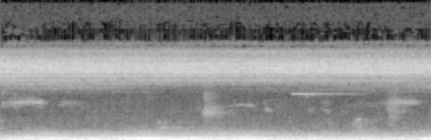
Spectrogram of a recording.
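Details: July cicada chorus on a high lookout above Fukuoka city, Japan, forming a continuous piercing hiss high overhead while dense low wind noise rumbles underneath and faint brief tones drift in and out.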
